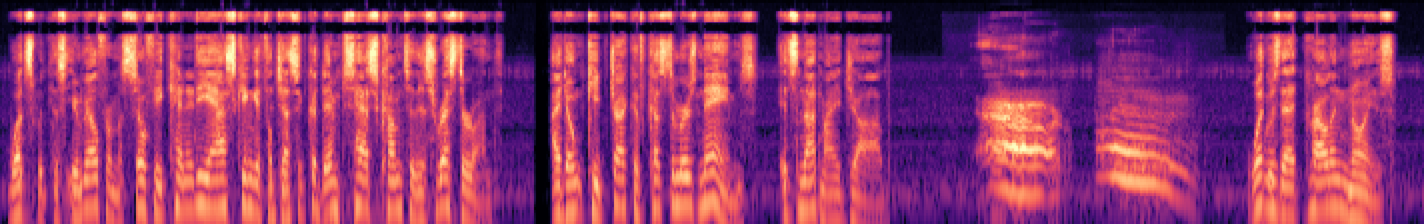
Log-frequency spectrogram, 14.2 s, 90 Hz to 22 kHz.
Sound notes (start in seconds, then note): 9.7 zombie gurgle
